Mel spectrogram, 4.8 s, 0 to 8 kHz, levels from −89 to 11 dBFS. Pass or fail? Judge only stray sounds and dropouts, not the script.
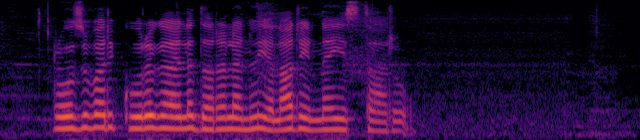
pass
